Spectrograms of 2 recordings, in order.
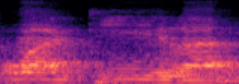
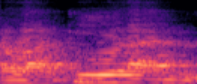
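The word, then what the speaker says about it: وَكِيلًا: Ya artinya maqadi'i, lahnya itu termasuk mad'aridus sukun, walaupun ada tanwin karena sudah wakaf tanda berhenti, dibacanya cukup wakila, bukan wakilan ya, wakila ya.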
